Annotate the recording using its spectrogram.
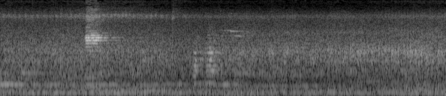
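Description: A motor tricycle engine putters close by.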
